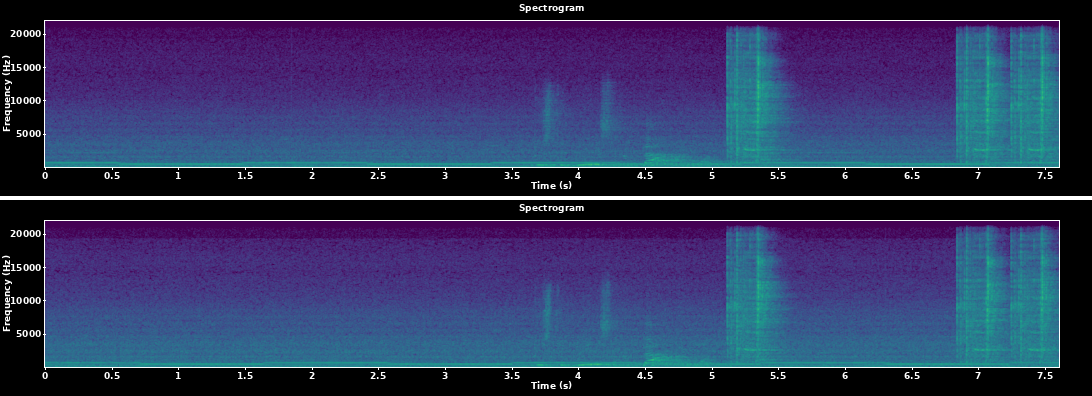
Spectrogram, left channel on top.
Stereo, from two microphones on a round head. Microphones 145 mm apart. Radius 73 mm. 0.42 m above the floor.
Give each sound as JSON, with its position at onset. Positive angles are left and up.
{"t": 3.6, "sound": "a woman speaking", "side_deg": -15, "distance_m": 1.2}
{"t": 5.1, "sound": "a camera shutter", "side_deg": 5, "distance_m": 1.7}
